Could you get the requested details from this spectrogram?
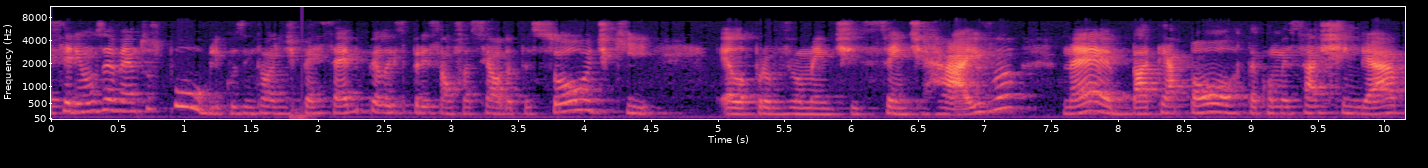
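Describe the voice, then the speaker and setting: Patiently teaching psychology, a woman with a mid-range, fairly bright voice explains concepts didactically, dropping fillers and tacking "né?" onto her sentences. The sound is roomy and a little dull.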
